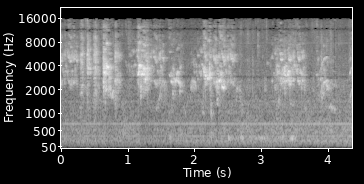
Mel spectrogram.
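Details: Small bird recorded on 31 May 2020, giving harsh, scratchy squawks in short clustered bursts at irregular intervals, with quieter rasping between them.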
